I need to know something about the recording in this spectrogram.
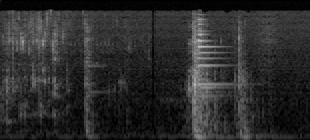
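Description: Short splashes of warm water being poured into cups for drinking, a few quick bursts of liquid with gentle drips between them, no one talking.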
